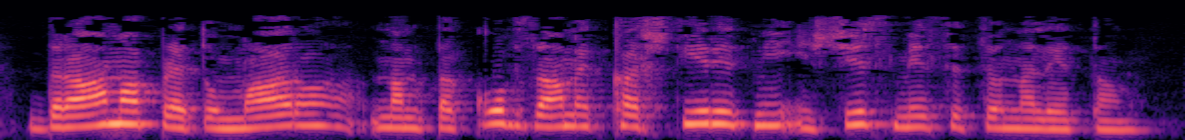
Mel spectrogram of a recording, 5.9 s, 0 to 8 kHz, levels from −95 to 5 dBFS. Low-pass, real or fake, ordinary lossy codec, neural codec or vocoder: 7.2 kHz; fake; MP3, 24 kbps; codec, 16 kHz, 16 kbps, FunCodec, trained on LibriTTS, 50 frames a second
